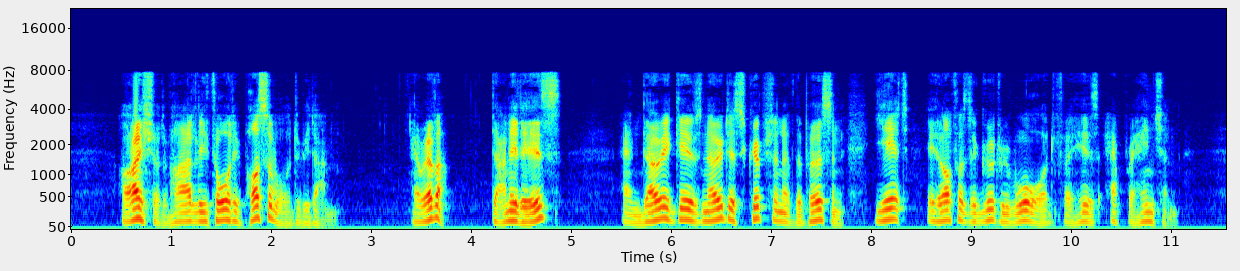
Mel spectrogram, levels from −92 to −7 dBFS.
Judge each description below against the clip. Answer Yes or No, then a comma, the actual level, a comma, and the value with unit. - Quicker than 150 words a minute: Yes, average, 160 wpm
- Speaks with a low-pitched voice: Yes, low, 125 Hz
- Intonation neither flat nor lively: Yes, average, 4.8 semitones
